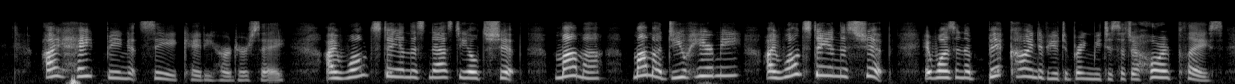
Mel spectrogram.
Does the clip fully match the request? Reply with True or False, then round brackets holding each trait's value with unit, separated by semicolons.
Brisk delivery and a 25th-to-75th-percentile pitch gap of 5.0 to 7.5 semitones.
True (215 wpm; 5.4 semitones)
